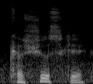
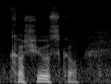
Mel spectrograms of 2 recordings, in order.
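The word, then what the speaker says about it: Kościuszko: well about this about the square is today's Koshu ski whoo sorry Kosciusko say it right it's bit cold who here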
